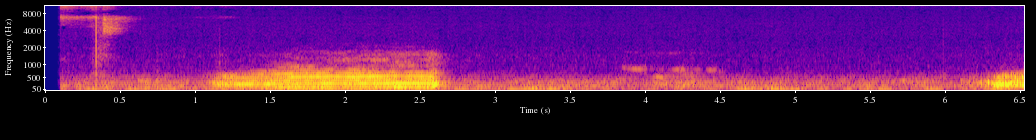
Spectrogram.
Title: Old cat snoring while sleeping - audio only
